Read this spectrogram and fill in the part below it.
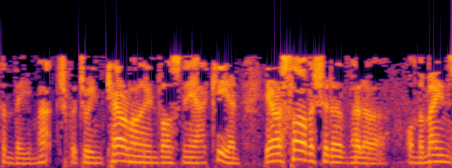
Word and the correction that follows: Shvedova: stadium court, I'll let Russell Fuller pronounce that correctly. – Well, I don't need to pronounce her more than one more time, Yaroslava Shvedova, because she's just been beaten by Caroline Wozniacki after quite a tight match.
